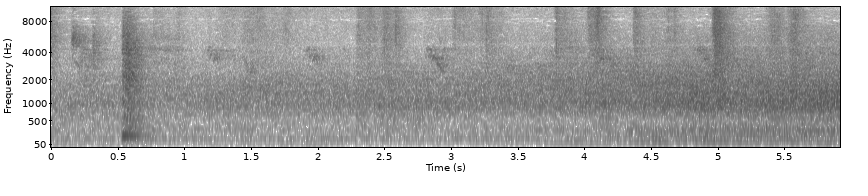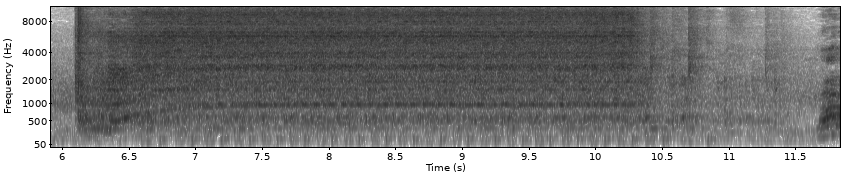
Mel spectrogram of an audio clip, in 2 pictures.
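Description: A 1990s Craftsman lawn mower engine fueled by old gas left in the carburetor starts with a click, then runs loud and steady at a constant drone for several seconds before cutting off.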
